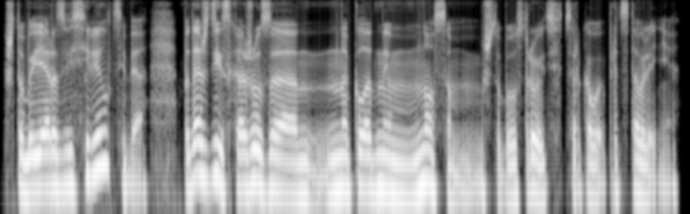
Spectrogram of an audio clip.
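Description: A woman reading a haughty young half-angel man from a storybook, flippant and mocking. The voice sits low with a dry, close sound. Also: normal speed, a little mellow, no echo.

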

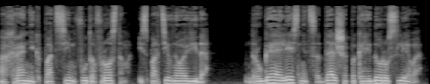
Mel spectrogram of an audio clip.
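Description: A woman voicing a calm young male soldier who reports in a hushed, matter-of-fact way, in an audiobook. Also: very deep voice, brisk, slightly rough, no room sound, voice pushed down.

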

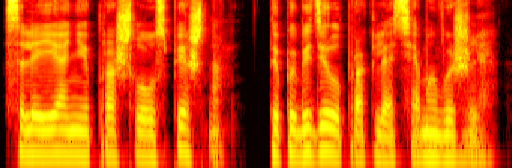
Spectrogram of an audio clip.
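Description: A woman voicing a calm, gentle young man who speaks quietly. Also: rumbling low, fairly quick, no room sound, studio quality, voice pushed down. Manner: quiet and soft. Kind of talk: audiobook character voice.

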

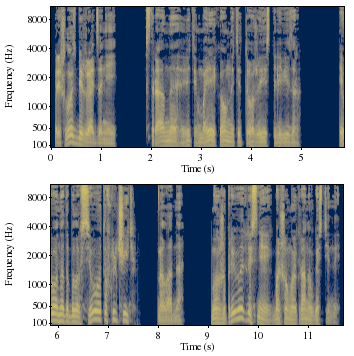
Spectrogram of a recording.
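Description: A man's voice: fairly low pitch, dark tone, no room sound. A man narrating a first-person fantasy audiobook with wry, dry asides.

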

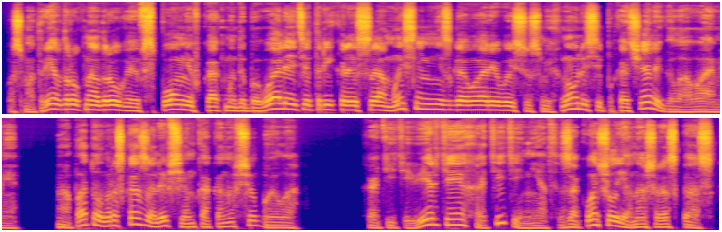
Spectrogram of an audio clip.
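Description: A man reading a first-person audiobook in a steady, conversational way. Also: medium pitch, normal speed, dry recording, clean studio sound. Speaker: narrator.

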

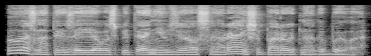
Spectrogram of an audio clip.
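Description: A man reading as a dormitory warden who talks apologetically at first and then turns sly and amused. He sounds like a relaxed friend sharing gossip. The voice stays at a plain middle pitch. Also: normal speed, natural voice. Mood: wry. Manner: apologetic, then wry and chuckling.

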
